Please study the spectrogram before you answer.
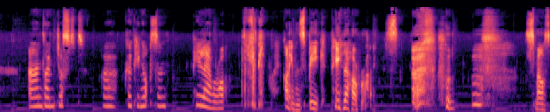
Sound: blows raspberry!

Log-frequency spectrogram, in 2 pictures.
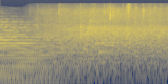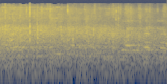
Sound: applause

